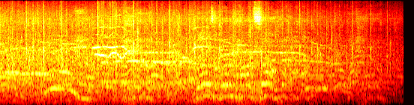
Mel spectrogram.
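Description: A band plays loud rock music live, then fades away.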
